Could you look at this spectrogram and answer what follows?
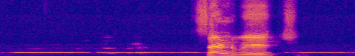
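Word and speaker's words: sandwich: सैंडविच। सैंडविच नहीं। डी तो silent है।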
